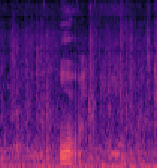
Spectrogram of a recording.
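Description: A bird calling faintly, with low-pitched notes, and one short spoken "yeah" about a second in.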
